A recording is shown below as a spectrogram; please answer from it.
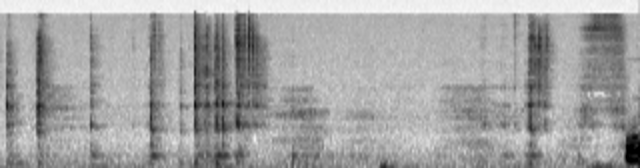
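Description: Scattered light clicks and scrapes of metal tweezers picking up and handling small lock pins on a pin tray, with a cluster of quick ticks about a second in.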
